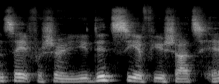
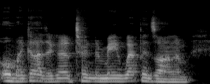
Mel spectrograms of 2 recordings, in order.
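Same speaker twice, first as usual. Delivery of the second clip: mock thrilled, eager, really excited outburst. Retelling a commander's line about turning the main guns: imitating Ivana getting really excited. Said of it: "You hear it in her voice as she's getting really excited".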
